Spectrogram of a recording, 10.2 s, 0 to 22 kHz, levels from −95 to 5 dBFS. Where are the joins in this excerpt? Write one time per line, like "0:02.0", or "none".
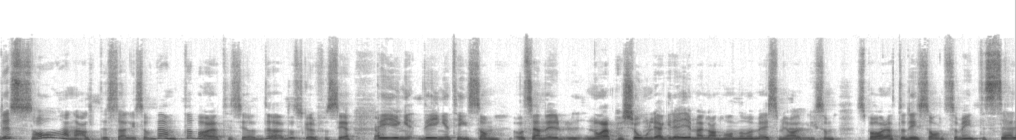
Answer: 0:03.7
